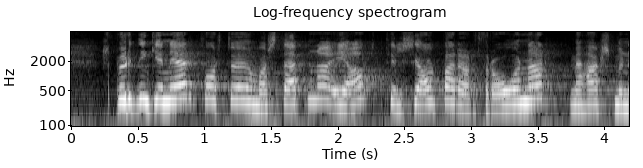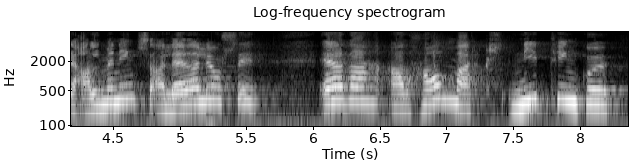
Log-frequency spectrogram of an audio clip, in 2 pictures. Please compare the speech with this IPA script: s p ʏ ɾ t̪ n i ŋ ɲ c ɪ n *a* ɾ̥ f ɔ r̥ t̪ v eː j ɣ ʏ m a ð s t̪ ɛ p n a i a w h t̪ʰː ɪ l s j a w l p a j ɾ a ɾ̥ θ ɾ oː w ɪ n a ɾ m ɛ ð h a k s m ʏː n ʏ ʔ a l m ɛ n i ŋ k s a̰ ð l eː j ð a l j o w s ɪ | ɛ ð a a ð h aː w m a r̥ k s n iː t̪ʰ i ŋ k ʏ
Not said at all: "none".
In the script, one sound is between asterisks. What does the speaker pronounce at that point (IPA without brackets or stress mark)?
ɛ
